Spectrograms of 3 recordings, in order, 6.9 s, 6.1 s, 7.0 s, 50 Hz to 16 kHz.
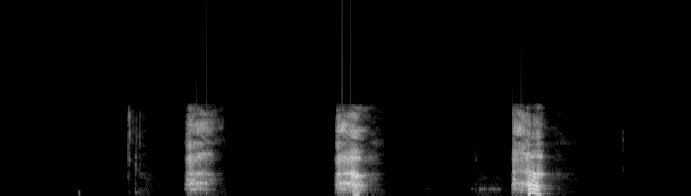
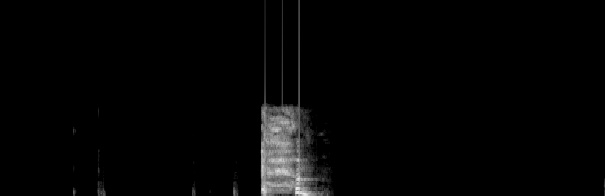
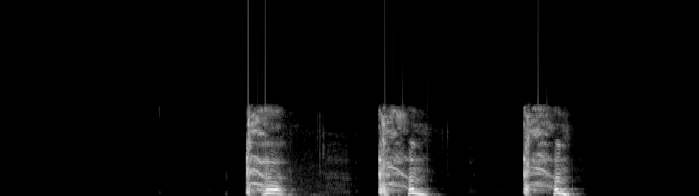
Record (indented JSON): {
  "exhalation_length": "6.9 s",
  "exhalation_amplitude": 28009,
  "exhalation_signal_mean_std_ratio": 0.26,
  "cough_length": "6.1 s",
  "cough_amplitude": 28811,
  "cough_signal_mean_std_ratio": 0.22,
  "three_cough_length": "7.0 s",
  "three_cough_amplitude": 30473,
  "three_cough_signal_mean_std_ratio": 0.32,
  "survey_phase": "beta (2021-08-13 to 2022-03-07)",
  "age": "65+",
  "gender": "Female",
  "wearing_mask": "No",
  "symptom_cough_any": true,
  "symptom_runny_or_blocked_nose": true,
  "smoker_status": "Ex-smoker",
  "respiratory_condition_asthma": false,
  "respiratory_condition_other": false,
  "recruitment_source": "REACT",
  "submission_delay": "3 days",
  "covid_test_result": "Negative",
  "covid_test_method": "RT-qPCR",
  "influenza_a_test_result": "Unknown/Void",
  "influenza_b_test_result": "Unknown/Void"
}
